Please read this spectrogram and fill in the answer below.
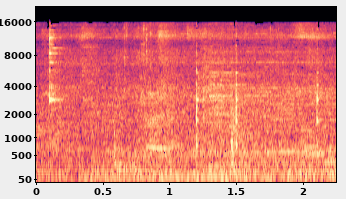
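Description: Steak knife and fork cutting through a slice of prime rib on a ceramic plate, with a few light clicks of metal against the plate, over the steady low hum of a busy dining room with faint voices.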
